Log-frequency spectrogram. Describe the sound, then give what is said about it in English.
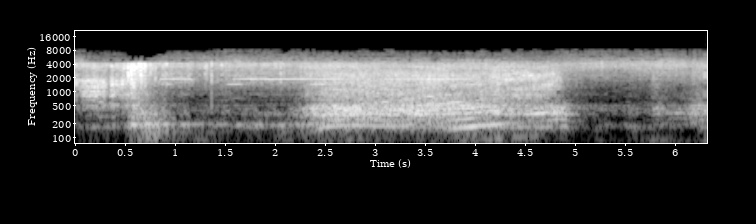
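A taxi cab driving off: a low engine hum swells to a steady, louder drone in the middle, holds for a couple of seconds, then drops away to a quieter rumble near the end. “Just drive it around for a while, cabbie.”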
